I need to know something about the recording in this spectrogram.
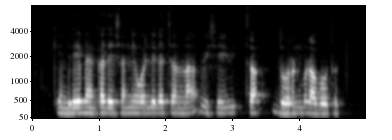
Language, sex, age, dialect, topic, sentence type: Marathi, male, 31-35, Southern Konkan, banking, statement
